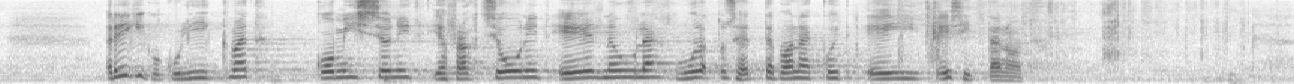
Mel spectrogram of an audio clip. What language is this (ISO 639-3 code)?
est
